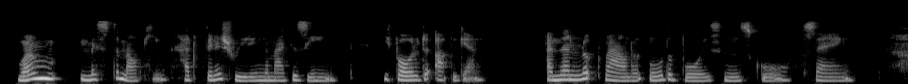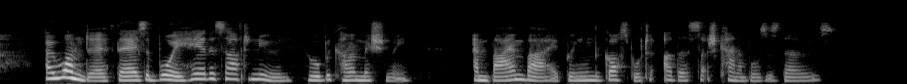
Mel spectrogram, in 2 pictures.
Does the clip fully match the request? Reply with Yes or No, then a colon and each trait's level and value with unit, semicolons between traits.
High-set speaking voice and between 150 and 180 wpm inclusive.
Yes: high, 195 Hz; average, 175 wpm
